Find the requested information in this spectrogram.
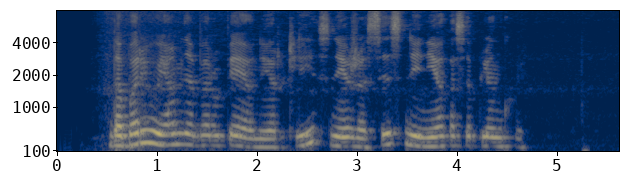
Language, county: Lithuanian, Alytus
